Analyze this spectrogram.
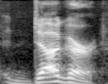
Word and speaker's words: Duggar: docket yes that's right josh duggar rhymes with hugger how much time is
